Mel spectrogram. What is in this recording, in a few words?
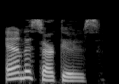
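"anasarcous", British English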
